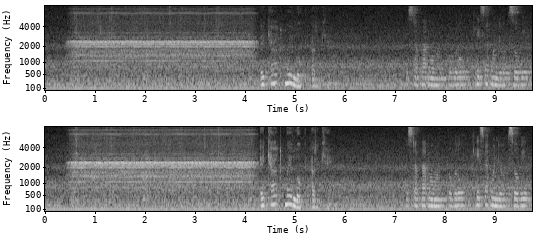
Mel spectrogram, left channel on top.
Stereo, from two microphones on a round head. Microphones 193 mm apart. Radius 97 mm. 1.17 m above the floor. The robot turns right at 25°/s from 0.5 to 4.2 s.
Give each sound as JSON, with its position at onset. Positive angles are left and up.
{"t": 4.3, "sound": "a woman speaking", "side_deg": -65, "distance_m": 0.9}
{"t": 7.2, "sound": "a woman speaking", "side_deg": -65, "distance_m": 1.7}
